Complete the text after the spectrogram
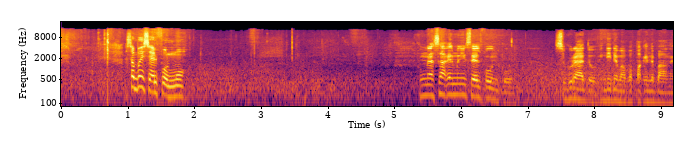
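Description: Another young man answers calmly close by.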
